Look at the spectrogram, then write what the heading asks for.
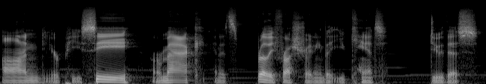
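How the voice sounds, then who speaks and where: Deep-voiced young American man presenting. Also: measured pace, creaky, sharp tone, soft background music. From United States. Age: 20s. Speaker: presenter of software review videos. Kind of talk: casual product demo narration. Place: small indoor home studio. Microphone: close desk microphone.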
